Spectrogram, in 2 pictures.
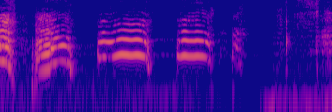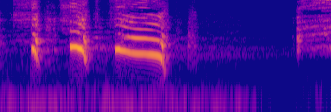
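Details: Puppy crying: a short series of even, steady whines, then sharper rising and falling yelps in quick succession, and a faint whimper at the end after a pause.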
